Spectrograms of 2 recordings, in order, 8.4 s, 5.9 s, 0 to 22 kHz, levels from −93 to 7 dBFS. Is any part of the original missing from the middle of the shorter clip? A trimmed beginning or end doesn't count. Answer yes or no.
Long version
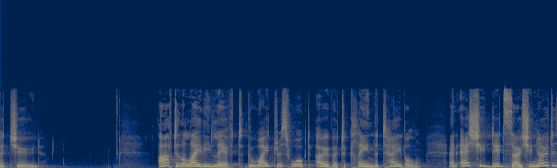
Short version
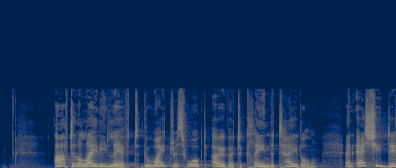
no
